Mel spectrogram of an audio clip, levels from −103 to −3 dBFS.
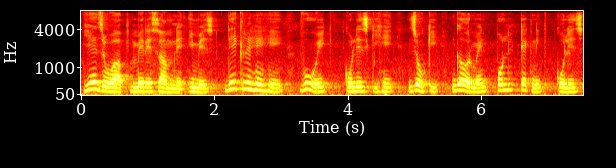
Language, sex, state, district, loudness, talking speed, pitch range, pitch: Hindi, male, Rajasthan, Bikaner, -18 LUFS, 160 wpm, 145-200 Hz, 155 Hz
